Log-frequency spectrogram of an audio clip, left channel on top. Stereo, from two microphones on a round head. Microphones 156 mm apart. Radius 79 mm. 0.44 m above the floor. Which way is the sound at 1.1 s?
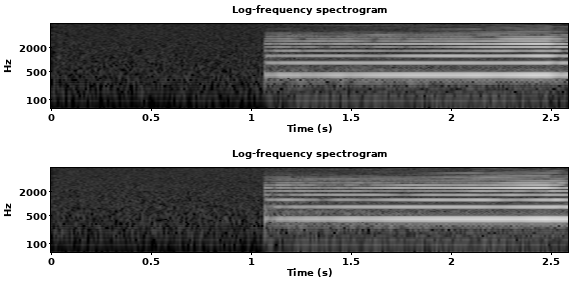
25° right (ahead or behind).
